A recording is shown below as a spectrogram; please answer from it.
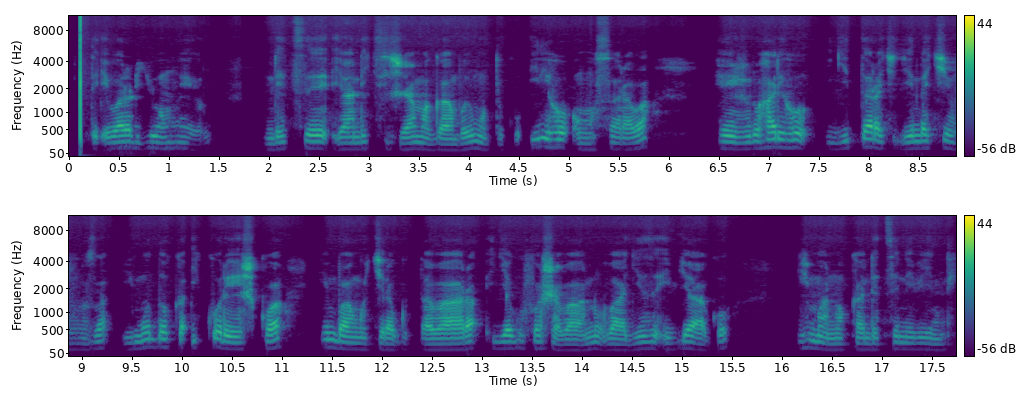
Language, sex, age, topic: Kinyarwanda, male, 18-24, government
